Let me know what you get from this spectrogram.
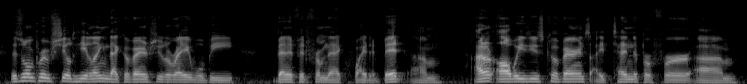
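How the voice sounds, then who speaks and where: This is a man with a somewhat low voice, still a little scratchy as he gets over a cold. He talks through game gear in a loose, rambling way, full of ums and half-finished words. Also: fairly bright tone. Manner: rambling, many ums and self-corrections. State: slightly scratchy voice after a cold. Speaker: gaming video host. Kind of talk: casual let's-play commentary explaining game gear.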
